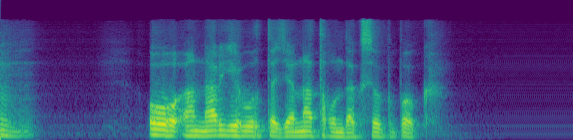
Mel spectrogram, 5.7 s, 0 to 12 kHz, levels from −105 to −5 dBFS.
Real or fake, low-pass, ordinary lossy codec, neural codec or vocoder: fake; 7.2 kHz; MP3, 48 kbps; codec, 16 kHz, about 1 kbps, DyCAST, with the encoder's durations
